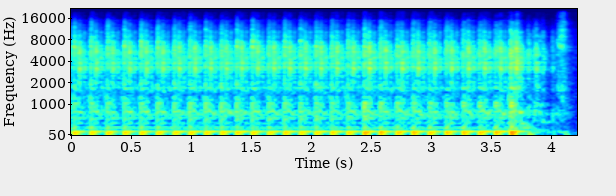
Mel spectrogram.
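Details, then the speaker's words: Triumph Tiger Cub Scrambles replica single, stone cold, four jabs on the tickler, eight kicks: fires up and settles into a steady, even thump about three to four beats a second; healthy cold start. "well while that doesn't make me look like a magician I can live with and accept that that was four Jabs on Tickler but it actually took more kicks to start today than what it did yesterday"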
